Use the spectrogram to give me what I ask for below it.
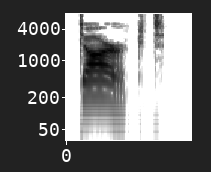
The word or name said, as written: darked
